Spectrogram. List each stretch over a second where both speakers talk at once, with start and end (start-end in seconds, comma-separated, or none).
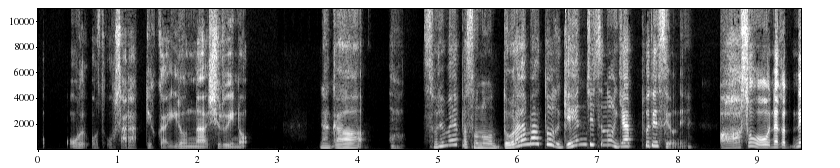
none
